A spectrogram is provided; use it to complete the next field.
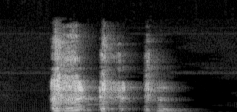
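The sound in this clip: Three quick, harsh coughs from a person with acid reflux come in close succession, the first strongest and the last two rougher and weaker, alone with silence before and after.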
